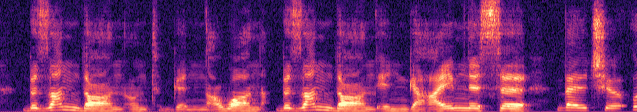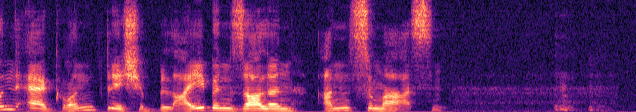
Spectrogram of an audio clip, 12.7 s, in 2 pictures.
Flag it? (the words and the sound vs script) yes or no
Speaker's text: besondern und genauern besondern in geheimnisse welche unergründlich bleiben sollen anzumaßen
yes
